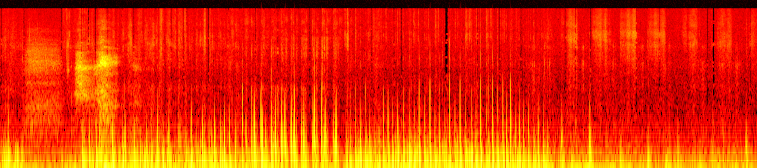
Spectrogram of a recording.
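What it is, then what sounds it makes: Tennis ball tapped with fingernails. A blue and yellow felt tennis ball with a hollow rubber core, held in one hand, is tapped and scratched with long painted nails. A brief soft scratching opens the clip, followed by a long run of rapid, dull, low thuds that blur into a steady muffled patter. Fainter, airier scratches mix in toward the end.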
